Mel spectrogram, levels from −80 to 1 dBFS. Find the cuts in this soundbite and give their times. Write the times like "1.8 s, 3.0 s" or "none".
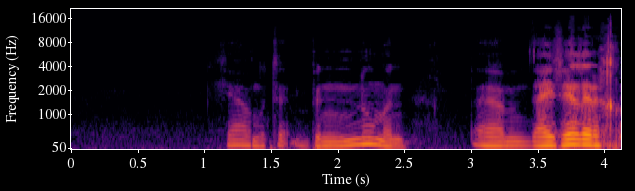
1.3 s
